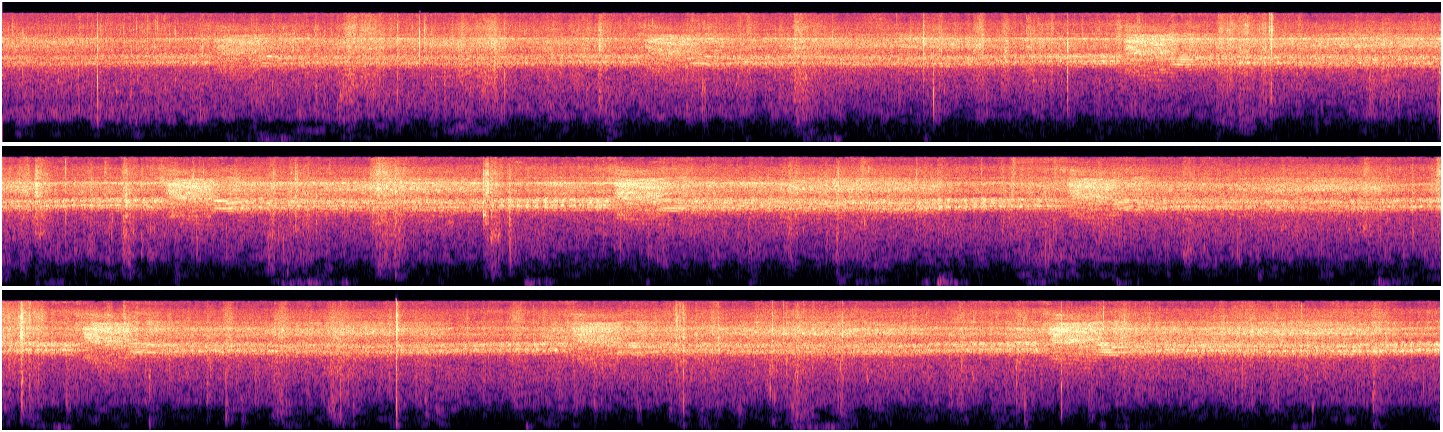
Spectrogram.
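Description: Dense rainforest insect chorus, a steady high shrill that swells about every three and a half seconds, with soft footsteps in wet mud and shallow water.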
